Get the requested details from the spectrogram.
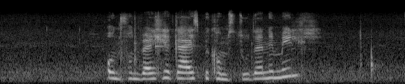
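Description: A young girl speaks nearby calmly.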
